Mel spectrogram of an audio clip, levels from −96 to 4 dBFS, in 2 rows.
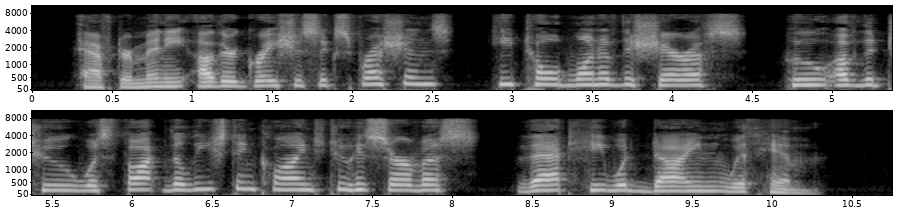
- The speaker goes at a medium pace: Yes, average, 160 wpm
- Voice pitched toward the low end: No, high, 205 Hz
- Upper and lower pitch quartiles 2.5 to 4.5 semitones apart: Yes, average, 3.9 semitones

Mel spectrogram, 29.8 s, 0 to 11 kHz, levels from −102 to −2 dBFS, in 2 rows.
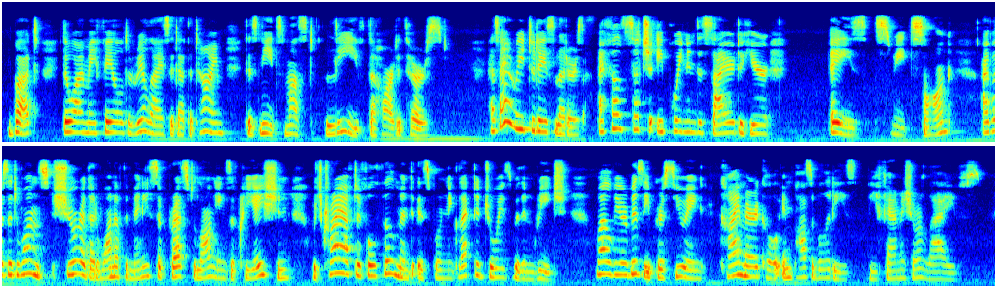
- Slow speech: No, average, 145 wpm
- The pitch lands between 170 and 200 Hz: No, high, 230 Hz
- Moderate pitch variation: Yes, average, 4.7 semitones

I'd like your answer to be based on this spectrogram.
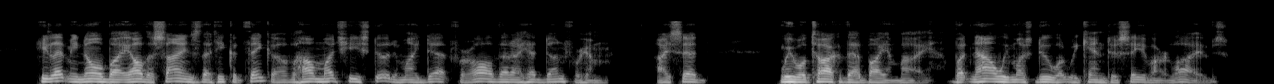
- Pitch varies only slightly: No, average, 3.7 semitones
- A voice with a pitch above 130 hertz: No, low, 110 Hz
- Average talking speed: No, fast, 235 wpm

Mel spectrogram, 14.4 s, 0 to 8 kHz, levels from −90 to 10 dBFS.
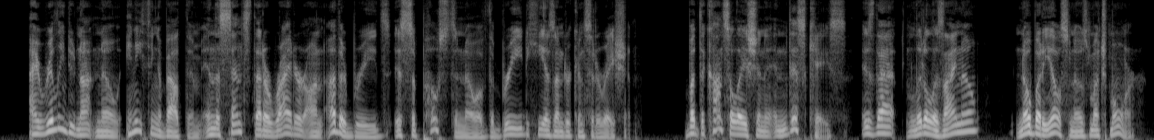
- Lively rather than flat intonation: Yes, wide, 7.2 semitones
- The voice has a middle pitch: No, low, 115 Hz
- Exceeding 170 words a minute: Yes, average, 185 wpm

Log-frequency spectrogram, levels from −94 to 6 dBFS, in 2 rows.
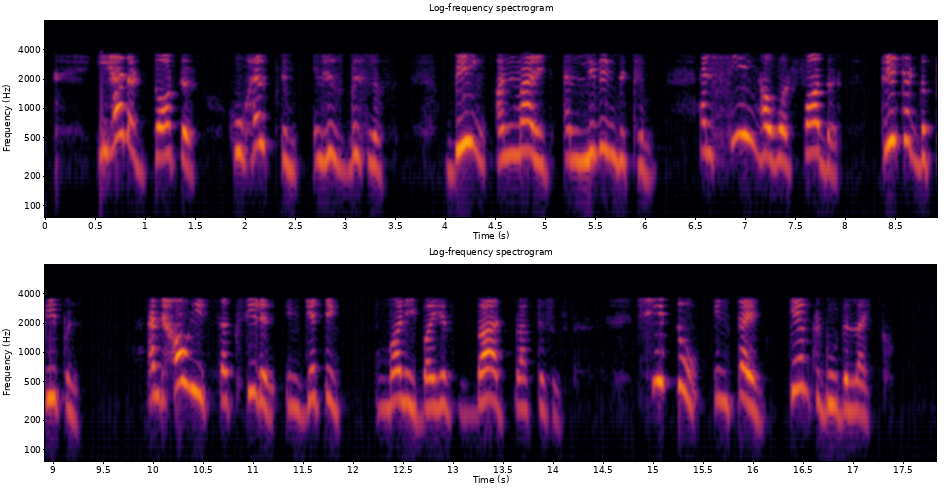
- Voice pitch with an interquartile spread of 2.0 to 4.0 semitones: No, average, 4.7 semitones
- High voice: Yes, very high, 315 Hz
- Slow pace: No, average, 150 wpm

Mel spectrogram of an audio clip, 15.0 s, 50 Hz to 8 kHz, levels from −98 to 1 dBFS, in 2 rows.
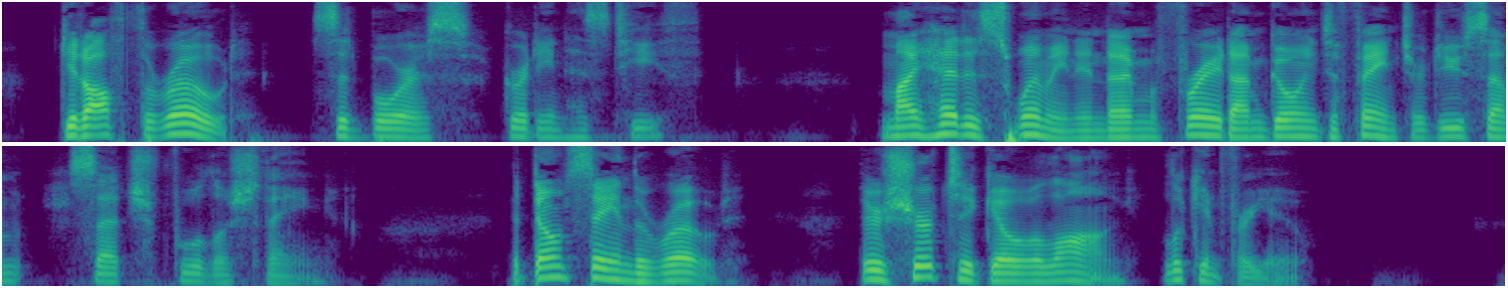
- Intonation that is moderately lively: Yes, average, 3.2 semitones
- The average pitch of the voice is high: No, low, 125 Hz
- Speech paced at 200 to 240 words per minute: No, average, 160 wpm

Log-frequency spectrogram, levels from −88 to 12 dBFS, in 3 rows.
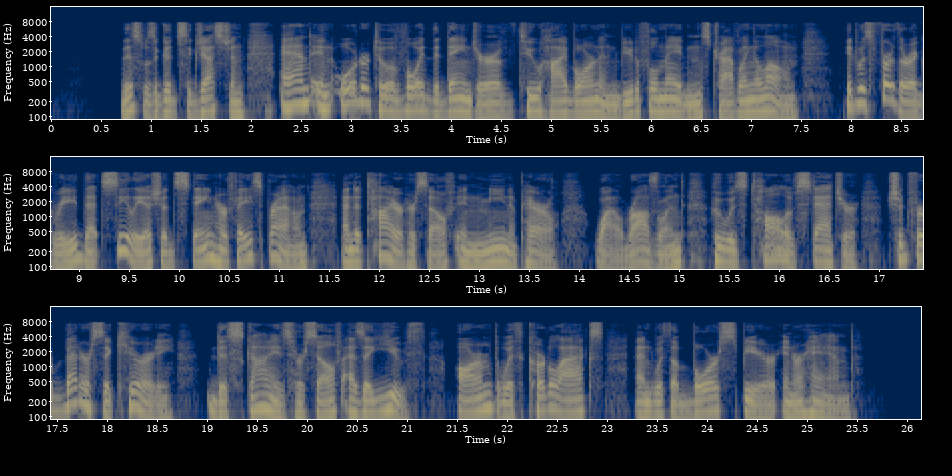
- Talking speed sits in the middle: Yes, average, 150 wpm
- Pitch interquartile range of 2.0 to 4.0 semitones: No, average, 4.7 semitones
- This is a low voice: Yes, low, 105 Hz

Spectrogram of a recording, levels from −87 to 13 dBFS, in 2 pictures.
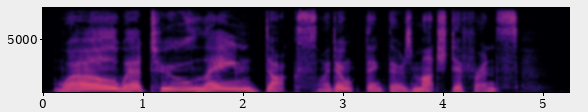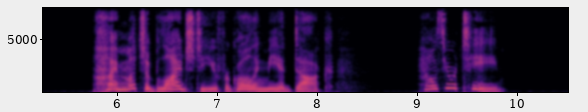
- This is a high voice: Yes, high, 195 Hz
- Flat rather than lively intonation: No, average, 4.3 semitones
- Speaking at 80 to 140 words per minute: Yes, slow, 135 wpm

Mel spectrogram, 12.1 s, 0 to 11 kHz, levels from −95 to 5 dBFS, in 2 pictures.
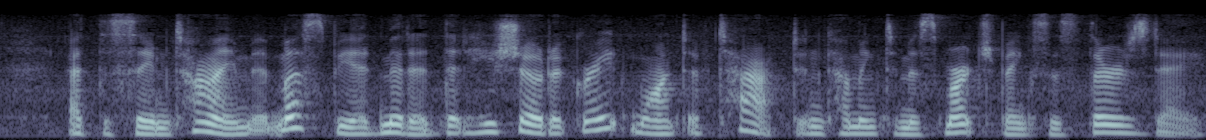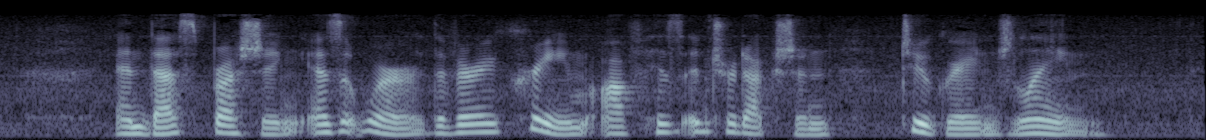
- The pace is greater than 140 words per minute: Yes, average, 185 wpm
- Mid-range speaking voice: Yes, medium, 165 Hz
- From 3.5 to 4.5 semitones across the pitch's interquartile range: Yes, average, 4.0 semitones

